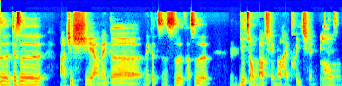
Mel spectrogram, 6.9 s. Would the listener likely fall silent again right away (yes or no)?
no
